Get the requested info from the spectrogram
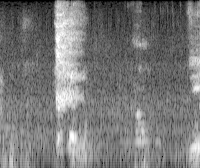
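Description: A man's single short cough, a brief noisy burst about half a second in.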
